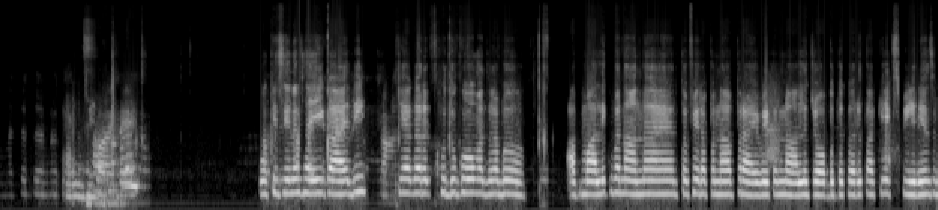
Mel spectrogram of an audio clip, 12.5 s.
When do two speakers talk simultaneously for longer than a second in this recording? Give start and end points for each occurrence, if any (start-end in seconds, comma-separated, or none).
3.6-5.3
